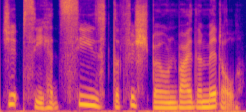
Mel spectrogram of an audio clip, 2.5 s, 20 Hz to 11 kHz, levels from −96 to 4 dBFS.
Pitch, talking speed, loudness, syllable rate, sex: 185 Hz, 195 wpm, -16 LUFS, 5.7 syllables/s, female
